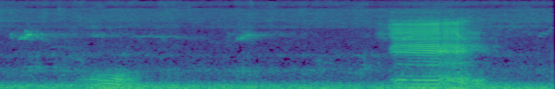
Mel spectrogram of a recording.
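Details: A cow grazing grass on a football field gives a short low moo, then a much louder, harsh, drawn-out bellow while eating.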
